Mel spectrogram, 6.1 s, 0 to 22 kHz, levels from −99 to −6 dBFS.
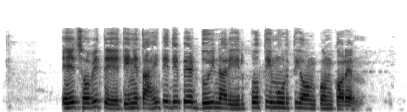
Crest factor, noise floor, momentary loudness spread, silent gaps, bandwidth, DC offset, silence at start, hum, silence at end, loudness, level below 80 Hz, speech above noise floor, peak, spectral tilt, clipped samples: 14 dB; -71 dBFS; 4 LU; none; 8 kHz; under 0.1%; 0.95 s; none; 0.7 s; -14 LUFS; -58 dBFS; 57 dB; -2 dBFS; -5.5 dB/octave; under 0.1%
